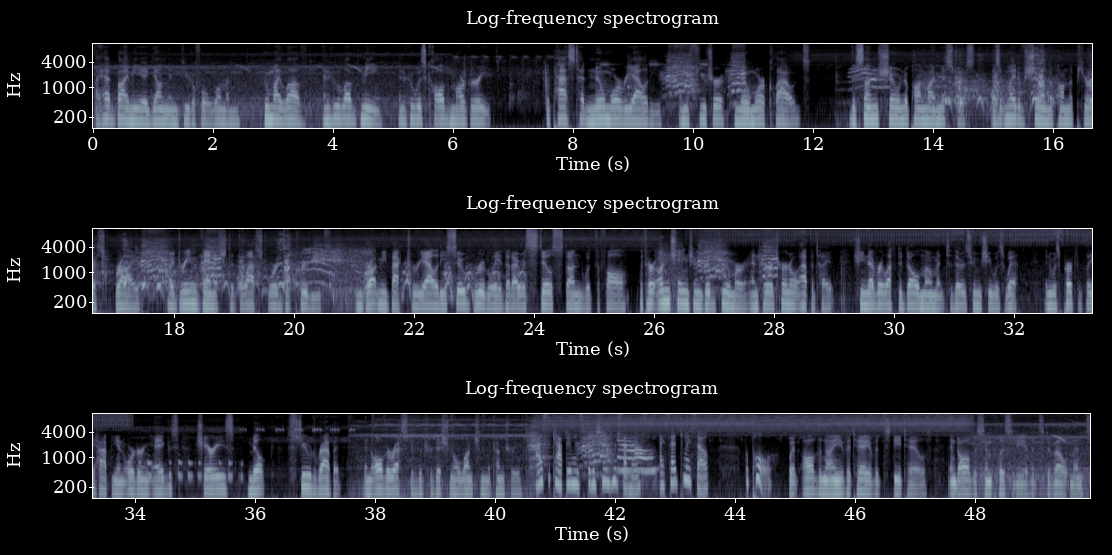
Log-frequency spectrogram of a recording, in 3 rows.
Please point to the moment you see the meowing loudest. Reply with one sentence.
The loudest moment of the meowing is at 42 seconds.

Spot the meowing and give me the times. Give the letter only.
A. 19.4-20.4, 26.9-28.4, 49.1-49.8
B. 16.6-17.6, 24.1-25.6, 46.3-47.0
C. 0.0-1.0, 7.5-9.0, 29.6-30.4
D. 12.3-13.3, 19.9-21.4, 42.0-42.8
D.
